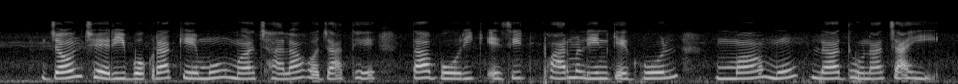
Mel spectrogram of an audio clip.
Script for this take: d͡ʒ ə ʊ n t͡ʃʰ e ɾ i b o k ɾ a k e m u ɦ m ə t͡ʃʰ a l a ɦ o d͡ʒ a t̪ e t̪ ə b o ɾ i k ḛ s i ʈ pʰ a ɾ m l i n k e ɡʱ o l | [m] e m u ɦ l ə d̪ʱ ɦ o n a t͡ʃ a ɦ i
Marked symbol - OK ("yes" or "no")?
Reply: yes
